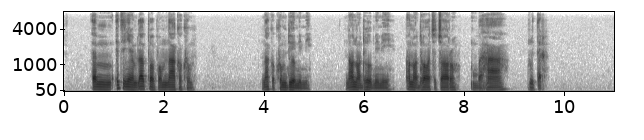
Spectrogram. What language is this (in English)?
Igbo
